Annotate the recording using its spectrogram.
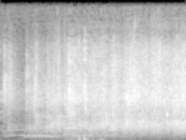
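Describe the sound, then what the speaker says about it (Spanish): A church congregation claps during a Sunday service, a steady, soft spread of applause with a voice briefly audible over it and a few louder claps close by. "si van a aplaudir, aplaudan bien o no aplaudan"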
